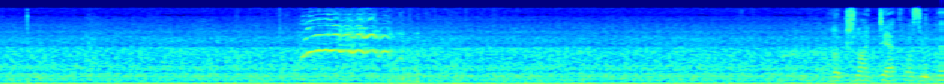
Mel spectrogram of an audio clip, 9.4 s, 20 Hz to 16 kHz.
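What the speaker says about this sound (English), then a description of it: "There's that horse I was looking for." A single horse neigh rings out early in the video game Metal Gear Solid 3, bright and wavering, over a steady low hum, followed later by faint clatter.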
